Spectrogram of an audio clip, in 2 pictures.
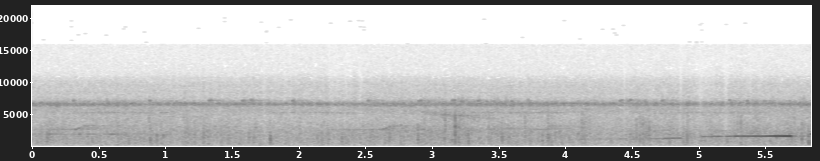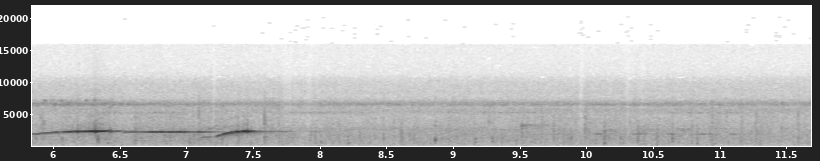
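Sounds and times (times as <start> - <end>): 
Rufous-crowned babbler call of clear sustained whistles: 4.5 - 7.8.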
